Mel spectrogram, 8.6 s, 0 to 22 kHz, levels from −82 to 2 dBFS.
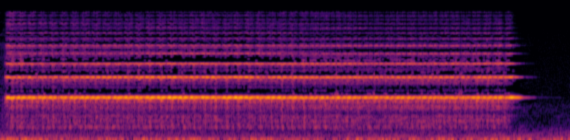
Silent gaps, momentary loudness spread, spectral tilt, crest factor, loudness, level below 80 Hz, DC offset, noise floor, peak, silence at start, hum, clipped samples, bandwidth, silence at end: none; 5 LU; 1 dB/octave; 14 dB; -17 LUFS; -50 dBFS; under 0.1%; -44 dBFS; -4 dBFS; 0 s; none; under 0.1%; 16 kHz; 0.1 s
